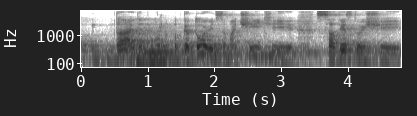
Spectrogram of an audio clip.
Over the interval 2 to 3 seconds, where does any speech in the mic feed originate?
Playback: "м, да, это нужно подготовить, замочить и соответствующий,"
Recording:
echo only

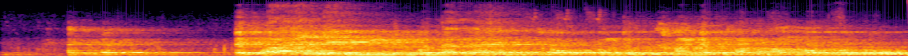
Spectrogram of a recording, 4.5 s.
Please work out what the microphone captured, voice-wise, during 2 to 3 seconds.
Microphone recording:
echo only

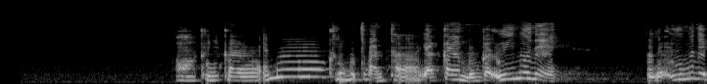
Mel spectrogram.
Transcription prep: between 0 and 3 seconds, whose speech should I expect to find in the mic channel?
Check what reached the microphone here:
echo only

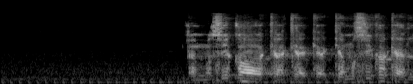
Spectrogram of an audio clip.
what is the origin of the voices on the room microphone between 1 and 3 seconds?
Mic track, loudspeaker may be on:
echo only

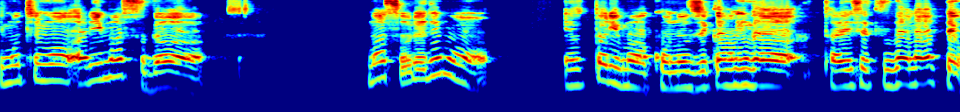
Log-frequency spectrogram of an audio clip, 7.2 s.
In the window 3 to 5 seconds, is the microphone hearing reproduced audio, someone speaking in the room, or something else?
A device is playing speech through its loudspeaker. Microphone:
echo only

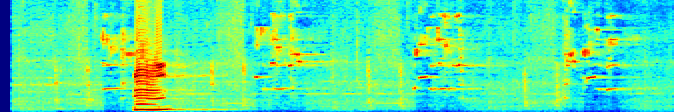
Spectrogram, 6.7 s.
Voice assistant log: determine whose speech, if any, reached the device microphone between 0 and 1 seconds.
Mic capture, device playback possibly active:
neither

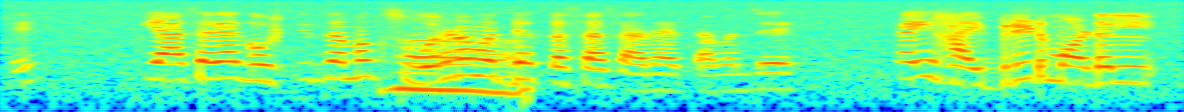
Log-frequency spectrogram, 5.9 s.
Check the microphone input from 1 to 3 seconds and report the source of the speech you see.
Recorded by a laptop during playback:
both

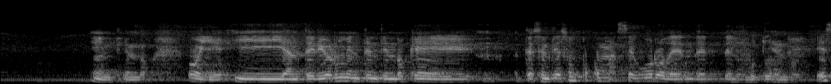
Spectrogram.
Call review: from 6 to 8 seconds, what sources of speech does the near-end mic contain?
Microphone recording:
both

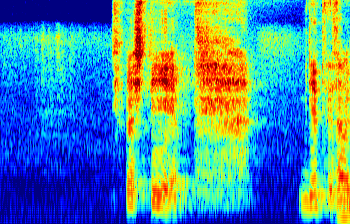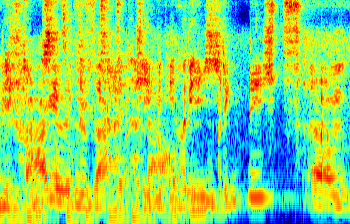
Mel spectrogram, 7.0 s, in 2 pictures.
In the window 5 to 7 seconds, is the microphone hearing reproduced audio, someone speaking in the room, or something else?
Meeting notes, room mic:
both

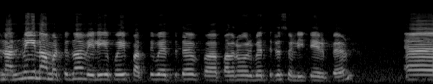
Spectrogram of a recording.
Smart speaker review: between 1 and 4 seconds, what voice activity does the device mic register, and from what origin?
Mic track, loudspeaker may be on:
echo only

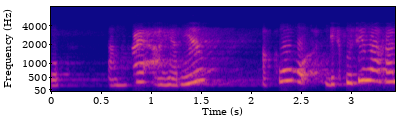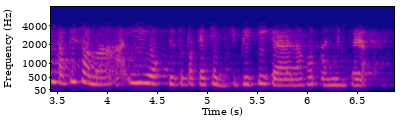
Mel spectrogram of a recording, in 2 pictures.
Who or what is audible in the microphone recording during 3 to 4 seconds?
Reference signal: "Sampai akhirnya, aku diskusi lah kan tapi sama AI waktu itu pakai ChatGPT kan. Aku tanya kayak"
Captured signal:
echo only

